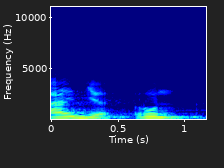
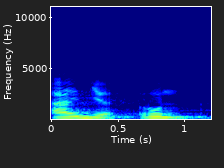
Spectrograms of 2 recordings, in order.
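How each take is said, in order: First: The j is released with a short echoing bounce. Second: The j is released with a short echoing bounce.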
